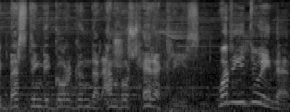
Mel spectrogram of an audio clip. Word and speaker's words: Heracles: phoenix after boldly besting the gorgon that ambush heracles what are you doing there that thing with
